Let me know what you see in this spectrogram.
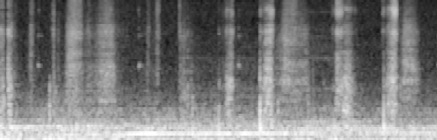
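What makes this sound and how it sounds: A graphite pencil sketches on a single white sheet of drawing paper resting on a wooden desk, making quick, irregular scratching strokes. Soft, bright rasps repeat over a steady low hum.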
